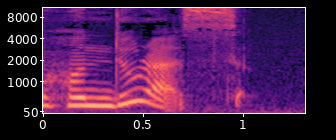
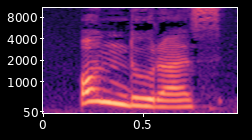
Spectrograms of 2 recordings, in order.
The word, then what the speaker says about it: Honduras: But before we begin, I want to say hello to Edwin from Honduras, or Honduras in Spanish, because in English we pronounce the letter H.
